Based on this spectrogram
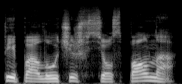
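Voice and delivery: usual speaking voice

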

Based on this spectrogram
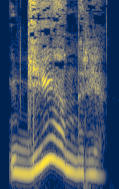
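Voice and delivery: loud-edged, shocked cry of a name; gasping in alarm. A narrator's reading. Wife hears a splash, cries out to husband, aghast. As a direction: call out with a startled gasp. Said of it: "так и ахнула миссис Браун".

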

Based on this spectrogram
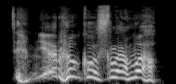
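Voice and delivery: very high, slow pained moan. A narrator's reading. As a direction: groan out the complaint. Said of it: "простонал Дуримар".

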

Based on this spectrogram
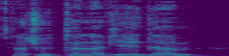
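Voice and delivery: ordinary delivery, nothing marked

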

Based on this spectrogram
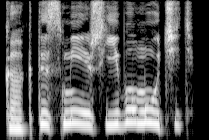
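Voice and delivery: high, piercing mouse-like squeak; squeaky pixie voice. Acted. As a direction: squeak it out like a tiny angry fairy. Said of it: "Тоненьким, как у мыши, пронзительным голоском пропищала".

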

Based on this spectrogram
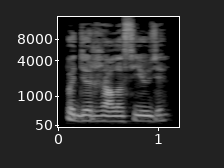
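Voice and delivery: ordinary delivery, nothing marked

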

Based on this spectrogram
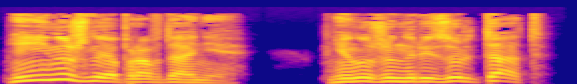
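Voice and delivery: hard demanding father. Acted. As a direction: bark the demand.

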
